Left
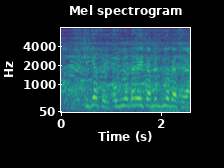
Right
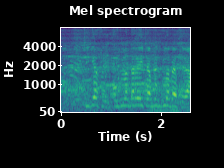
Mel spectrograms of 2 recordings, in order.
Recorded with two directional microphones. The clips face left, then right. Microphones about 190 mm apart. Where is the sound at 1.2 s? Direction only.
20° left (ahead or behind).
